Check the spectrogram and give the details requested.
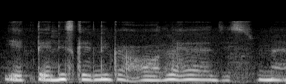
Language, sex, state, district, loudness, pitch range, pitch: Hindi, female, Chhattisgarh, Raipur, -15 LUFS, 200-220 Hz, 210 Hz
